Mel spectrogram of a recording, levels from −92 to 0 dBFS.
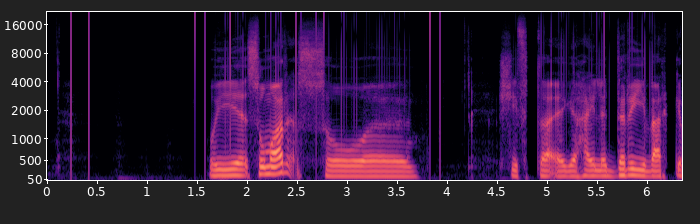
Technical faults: word clock ticks

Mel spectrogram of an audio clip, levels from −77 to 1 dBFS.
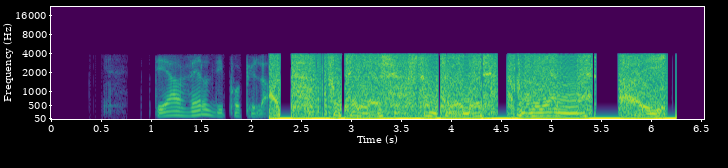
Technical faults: linear audio read as companded

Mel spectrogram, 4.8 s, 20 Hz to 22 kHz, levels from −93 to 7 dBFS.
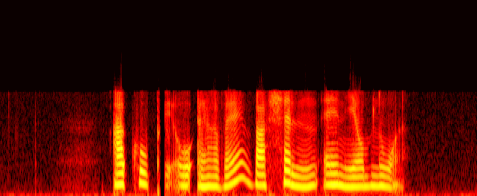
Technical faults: packet loss on an ADPCM call

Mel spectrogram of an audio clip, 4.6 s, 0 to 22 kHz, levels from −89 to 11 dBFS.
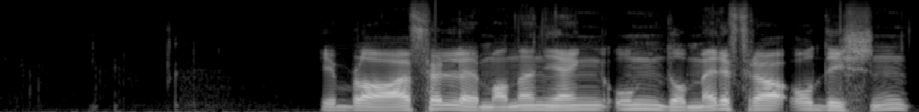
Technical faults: bit error spike

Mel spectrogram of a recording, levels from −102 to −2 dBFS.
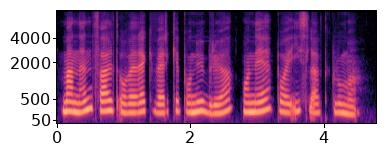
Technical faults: burst of packet loss

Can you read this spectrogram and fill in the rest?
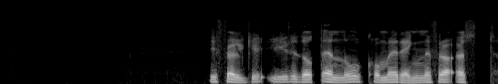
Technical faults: lost packet rebuilt from error correction; short concealed packet loss

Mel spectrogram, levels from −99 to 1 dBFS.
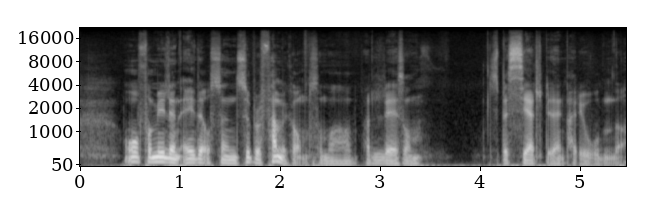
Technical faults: none

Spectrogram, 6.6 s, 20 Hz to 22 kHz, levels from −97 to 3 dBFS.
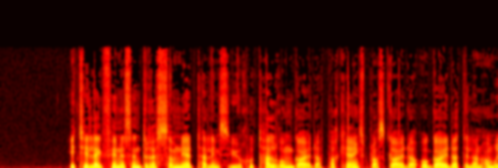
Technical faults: word clock ticks

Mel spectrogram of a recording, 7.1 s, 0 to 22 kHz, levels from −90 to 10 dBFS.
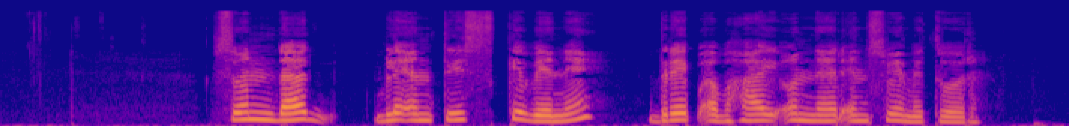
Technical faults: HE-AAC compression

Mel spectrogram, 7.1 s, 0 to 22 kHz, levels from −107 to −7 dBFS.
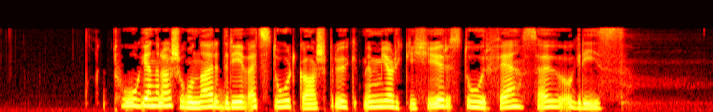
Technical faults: none

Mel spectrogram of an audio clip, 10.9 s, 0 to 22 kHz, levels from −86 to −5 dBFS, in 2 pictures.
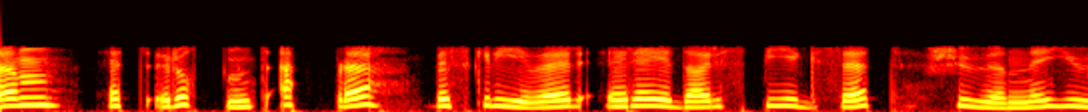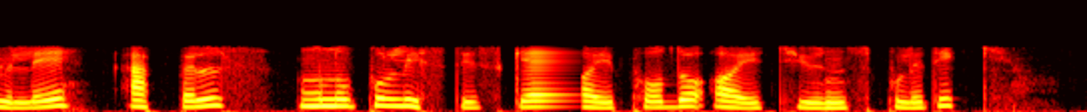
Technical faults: long network dropout

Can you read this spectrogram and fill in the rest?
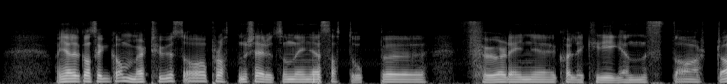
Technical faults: timecode bleed; bit errors on an ADPCM link

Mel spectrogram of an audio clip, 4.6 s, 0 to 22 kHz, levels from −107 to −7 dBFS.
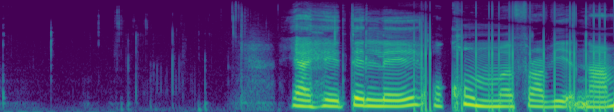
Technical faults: train of clicks

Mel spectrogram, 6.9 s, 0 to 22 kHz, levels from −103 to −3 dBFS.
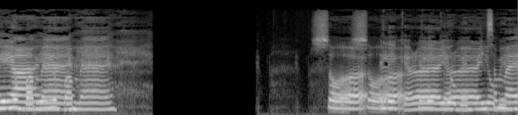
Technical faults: doubled audio track

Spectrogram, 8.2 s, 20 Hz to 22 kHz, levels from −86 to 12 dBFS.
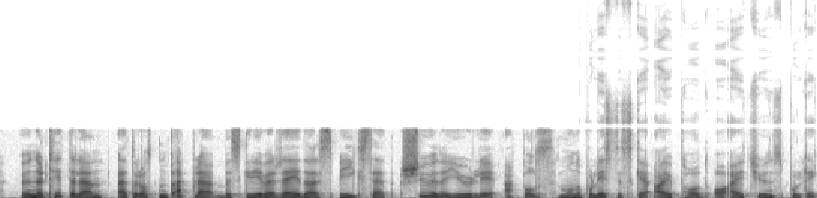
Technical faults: imaging from linear upsampling

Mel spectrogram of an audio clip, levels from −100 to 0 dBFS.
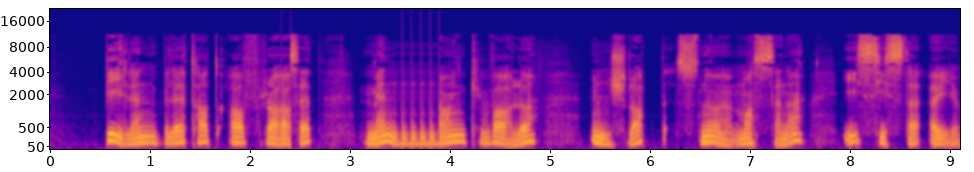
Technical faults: MP3 compression; repeated buffer

